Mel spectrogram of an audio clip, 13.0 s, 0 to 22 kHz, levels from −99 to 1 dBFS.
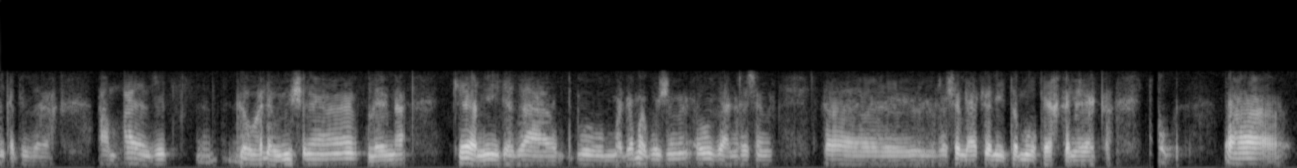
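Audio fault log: Throughout: AMR narrowband mobile codec. The sound is confined to roughly 300 Hz to 3.6 kHz, and the voice has a heavily buzzy, synthetic edge, which fits AMR-NB at a low rate near 5.9 kbps. A plain band-limited line would stay clean inside its band. Here the pulse-driven vocal-tract model itself coarsens the speech.
1.14–1.39 s, 2.80–2.93 s, 11.50–11.65 s: lost AMR speech frames. At 2.80 s there is a brief warble. The other two gaps sound drawn out and smeared, then fade, which points to about four consecutive frames lost. The decoder repeats its last pitch and vocal-tract settings at falling gain, so the sound stretches and decays. A hard dropout would cut off abruptly instead.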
